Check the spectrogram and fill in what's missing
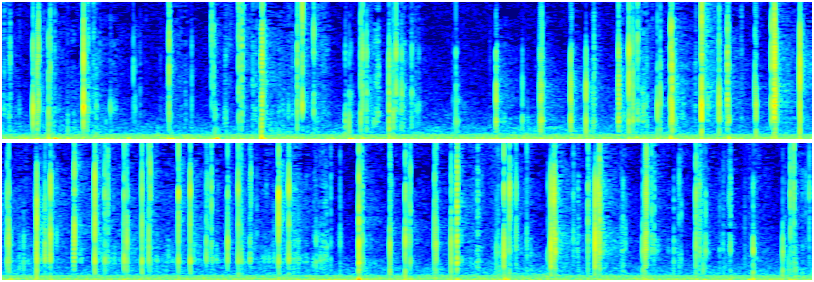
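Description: Long, solid acrylic nail extensions are tapped against each other with both hands close to the microphone, making fast, sharp clicks with a bright edge and almost no ring. The rapid, uneven tapping runs throughout over a steady low hum.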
